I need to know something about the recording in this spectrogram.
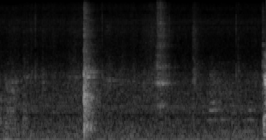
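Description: Glassware and bar things handled on a bar counter: one sharp knock about a second in, then a lighter clink with a brief ring about a second later, as a straw is put into a tall glass of crushed ice.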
